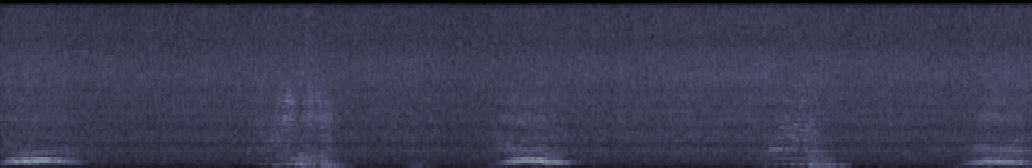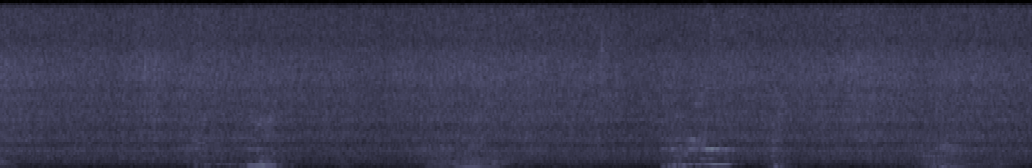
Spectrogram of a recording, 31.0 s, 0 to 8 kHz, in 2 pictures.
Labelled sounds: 11.5	11.8	humpback whale, 0.81 to 1.0 kHz
14.6	14.9	humpback whale, 0.88 to 1.2 kHz
18.3	18.6	humpback whale, 1.1 to 1.2 kHz
25.8	26.4	humpback whale, 0.91 to 1.5 kHz

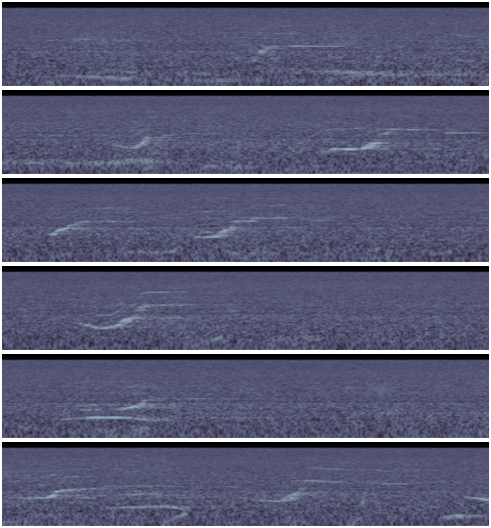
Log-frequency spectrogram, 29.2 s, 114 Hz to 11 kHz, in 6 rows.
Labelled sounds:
2.6	3.4	humpback whale, 0.80 to 1.1 kHz
6.3	6.6	humpback whale, 0.80 to 0.99 kHz
8.7	9.7	humpback whale, 1.0 to 1.3 kHz
10.4	10.9	humpback whale, 0.80 to 2.2 kHz
11.7	12.6	humpback whale, 0.96 to 1.9 kHz
15.9	16.4	humpback whale, 0.96 to 2.7 kHz
20.9	21.5	humpback whale, 0.80 to 1.1 kHz
24.9	25.9	humpback whale, 0.80 to 1.1 kHz
27.4	27.9	humpback whale, 2.4 to 2.8 kHz
28.1	28.8	humpback whale, 1.1 to 1.4 kHz

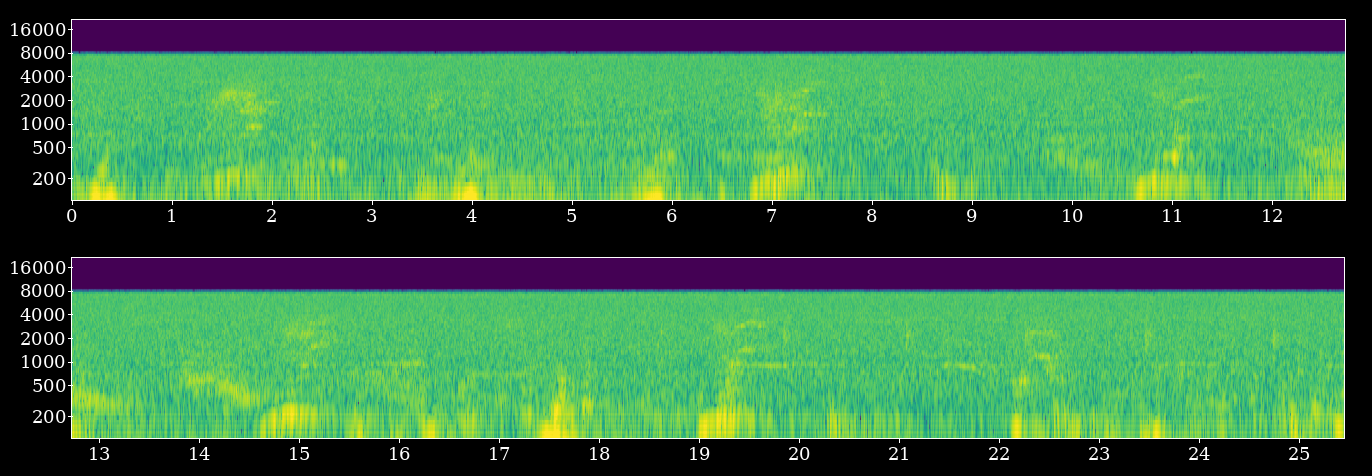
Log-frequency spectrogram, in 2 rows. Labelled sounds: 1.7	2.0	humpback whale, 1.4 to 1.7 kHz
7.3	7.6	humpback whale, 1.3 to 1.4 kHz
11.1	11.4	humpback whale, 1.7 to 2.2 kHz
19.5	19.9	humpback whale, 0.83 to 0.93 kHz
21.6	21.8	humpback whale, 0.80 to 0.96 kHz

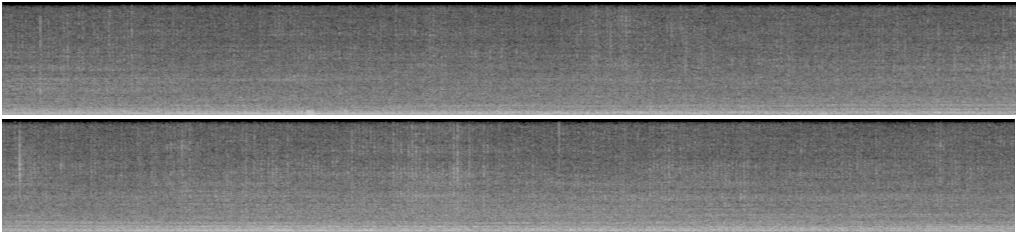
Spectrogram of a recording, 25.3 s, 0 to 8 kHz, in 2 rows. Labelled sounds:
3.5	4.1	fish, 0 to 0.52 kHz

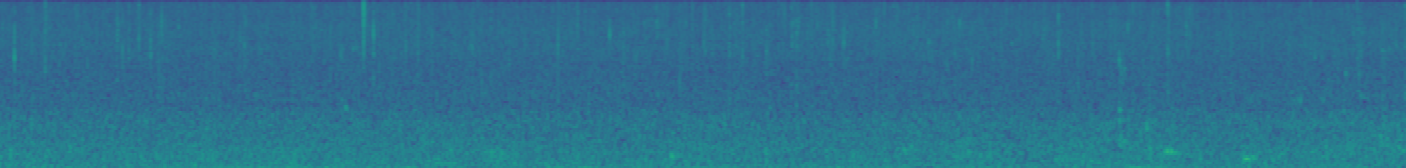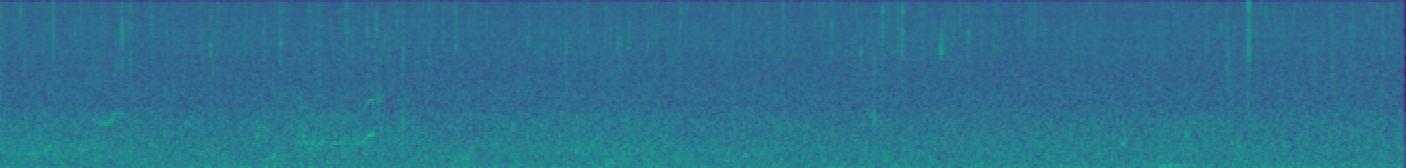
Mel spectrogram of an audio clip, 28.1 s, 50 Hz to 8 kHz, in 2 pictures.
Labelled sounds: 15.0	15.4	humpback whale, 0.78 to 1.1 kHz

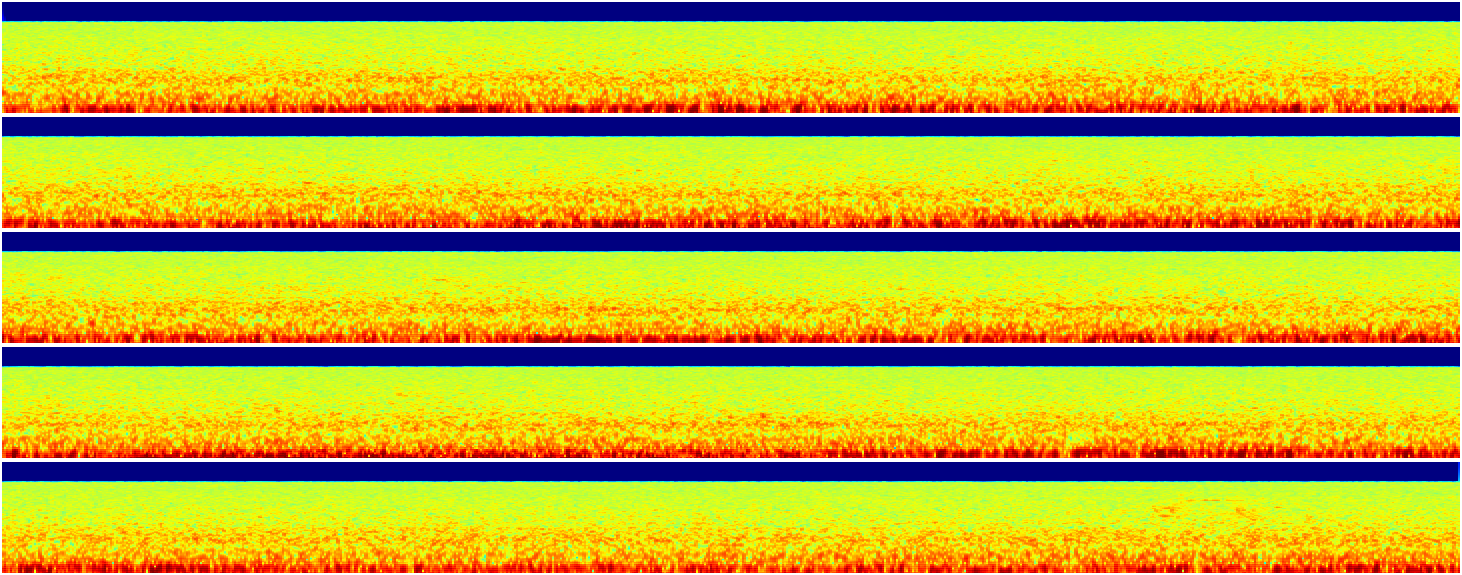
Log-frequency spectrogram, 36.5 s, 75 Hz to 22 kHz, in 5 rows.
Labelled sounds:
34.5	35.4	killer whale, northern resident, G clan, call N23i, 2.9 to 5.9 kHz

